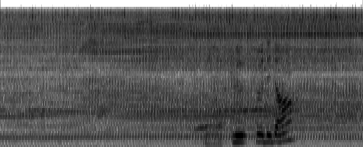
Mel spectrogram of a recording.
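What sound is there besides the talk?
vintage Wilesco steam engine running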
